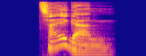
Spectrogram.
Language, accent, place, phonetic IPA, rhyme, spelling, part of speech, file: German, Germany, Berlin, [ˈt͡saɪ̯ɡɐn], -aɪ̯ɡɐn, Zeigern, noun, De-Zeigern.ogg
- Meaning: dative plural of Zeiger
